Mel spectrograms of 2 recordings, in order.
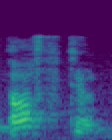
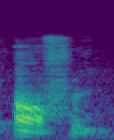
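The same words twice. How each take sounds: First: The word is said with a T sound. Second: The word is said without a T sound. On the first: This is more usual in Britain or Australia. "this is okay if you say very often, but it's not usual for Americans" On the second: This is the usual American way. "Americans don't pronounce the letter T in that situation"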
